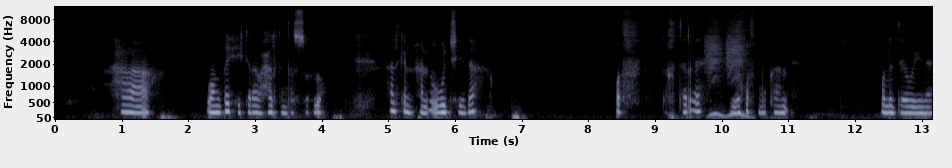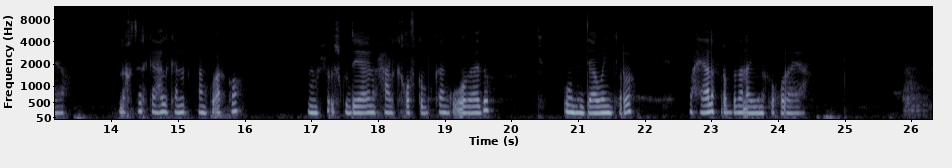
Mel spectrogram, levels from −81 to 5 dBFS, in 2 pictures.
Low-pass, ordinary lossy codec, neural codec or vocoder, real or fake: 10.8 kHz; none; autoencoder, 48 kHz, 128 numbers a frame, DAC-VAE, trained on Japanese speech; fake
